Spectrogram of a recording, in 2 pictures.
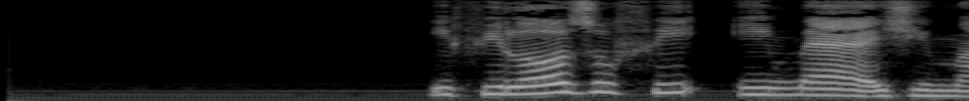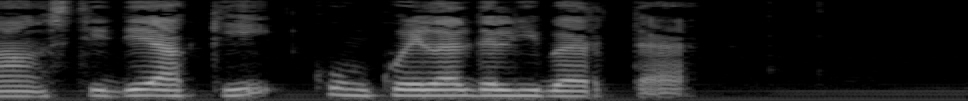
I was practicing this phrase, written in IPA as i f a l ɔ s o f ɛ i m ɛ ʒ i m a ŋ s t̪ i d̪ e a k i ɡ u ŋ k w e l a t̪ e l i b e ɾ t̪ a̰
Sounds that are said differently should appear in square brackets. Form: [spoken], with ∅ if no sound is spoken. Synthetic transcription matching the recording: i f [i] l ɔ [z] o f [i] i m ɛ ʒ i m a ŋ s t̪ i d̪ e a k i [k] u ŋ k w e l a [d̪] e l i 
